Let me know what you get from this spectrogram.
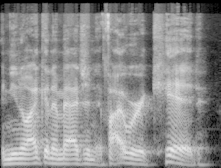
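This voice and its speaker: A man's voice: fairly low pitch, quick pace, a little mellow. A man vlogging in a rambling, casual way, congested with a stuffy nose, with many fillers and small chuckles.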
